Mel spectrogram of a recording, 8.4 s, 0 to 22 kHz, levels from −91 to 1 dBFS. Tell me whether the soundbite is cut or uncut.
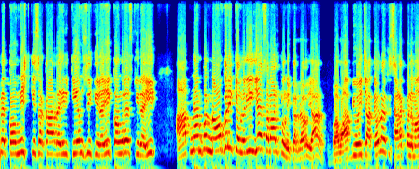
cut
